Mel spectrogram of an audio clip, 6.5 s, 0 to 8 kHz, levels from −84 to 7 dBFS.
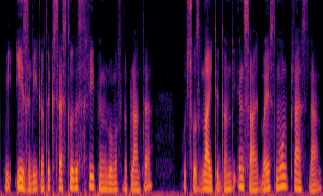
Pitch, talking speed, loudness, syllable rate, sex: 115 Hz, 205 wpm, -21 LUFS, 5.3 syllables/s, male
